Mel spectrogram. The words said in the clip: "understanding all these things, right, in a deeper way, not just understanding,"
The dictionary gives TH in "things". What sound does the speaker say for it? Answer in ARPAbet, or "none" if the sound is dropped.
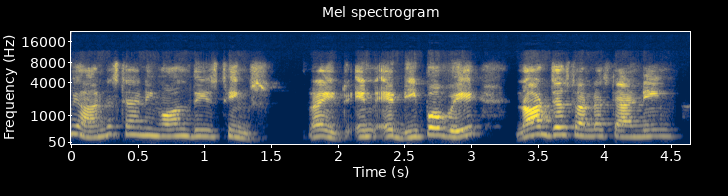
T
